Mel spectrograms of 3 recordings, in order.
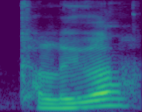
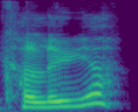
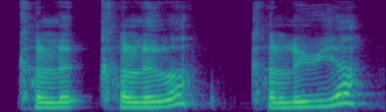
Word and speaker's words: Kaluuya: Spider-Punk, who's going to be voiced by David Kalua. I feel like I completely butchered that name. I'm so sorry. I think that's his last name. I don't think that's his first name. It's David Kaluuya. Kaluuya.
